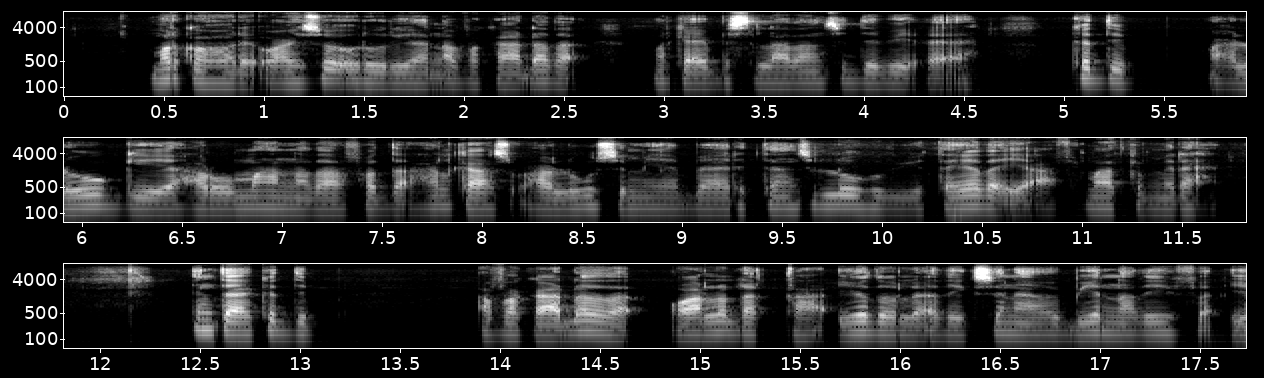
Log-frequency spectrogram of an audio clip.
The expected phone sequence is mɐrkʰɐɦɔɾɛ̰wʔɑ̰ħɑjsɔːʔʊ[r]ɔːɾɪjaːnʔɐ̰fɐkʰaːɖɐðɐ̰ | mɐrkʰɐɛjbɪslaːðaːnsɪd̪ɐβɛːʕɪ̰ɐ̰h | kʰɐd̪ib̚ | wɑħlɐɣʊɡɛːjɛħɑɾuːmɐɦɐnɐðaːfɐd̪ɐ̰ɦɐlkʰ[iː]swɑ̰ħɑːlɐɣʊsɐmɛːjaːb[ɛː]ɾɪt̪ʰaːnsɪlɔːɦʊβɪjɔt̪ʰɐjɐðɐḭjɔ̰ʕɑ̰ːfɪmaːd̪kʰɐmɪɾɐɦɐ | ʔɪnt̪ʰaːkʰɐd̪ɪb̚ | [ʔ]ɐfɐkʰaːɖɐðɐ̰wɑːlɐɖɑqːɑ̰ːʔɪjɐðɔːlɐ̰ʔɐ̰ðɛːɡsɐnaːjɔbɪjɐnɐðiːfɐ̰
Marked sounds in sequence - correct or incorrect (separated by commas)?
incorrect, incorrect, incorrect, correct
